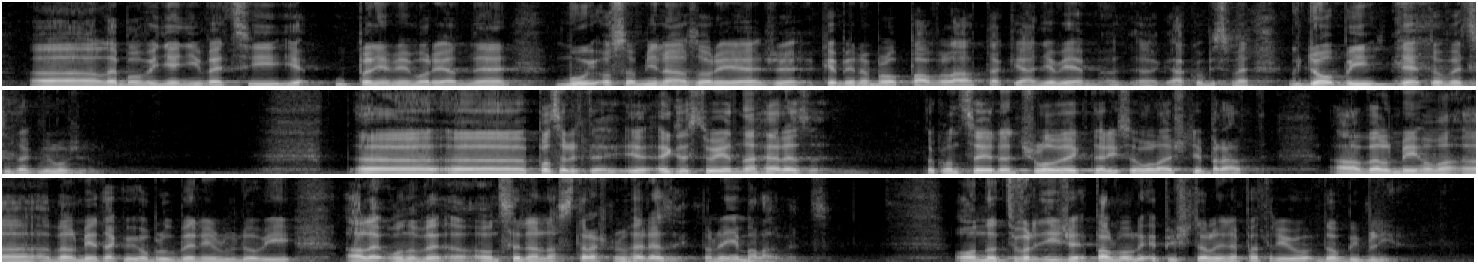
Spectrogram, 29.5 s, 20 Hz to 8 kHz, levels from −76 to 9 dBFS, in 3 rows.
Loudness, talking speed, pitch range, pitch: -18 LUFS, 125 wpm, 95-110 Hz, 105 Hz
